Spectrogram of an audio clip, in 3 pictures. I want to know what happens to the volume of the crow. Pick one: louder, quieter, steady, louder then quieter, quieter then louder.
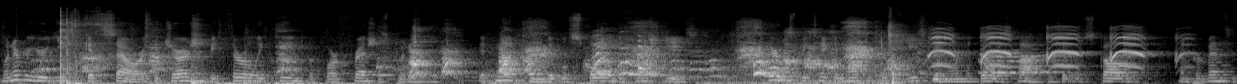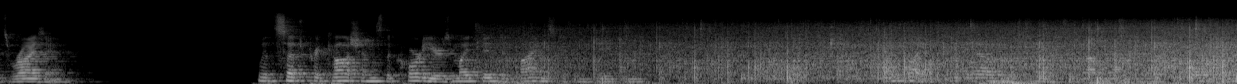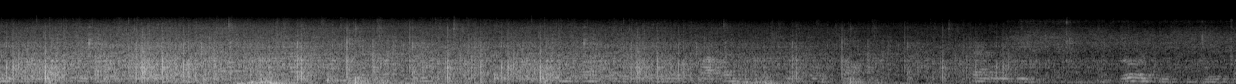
louder.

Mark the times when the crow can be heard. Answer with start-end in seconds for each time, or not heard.
4.4-12.0.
